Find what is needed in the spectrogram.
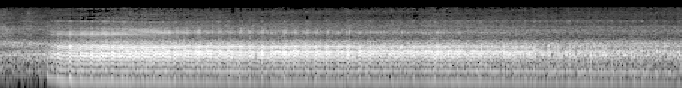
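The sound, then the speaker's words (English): A loud, sustained Tarzan-style yell, made during a breathing energizer exercise, begins after a brief pause and holds a steady pitch for about six seconds, its tone rippling rapidly as the upper chest is pounded with a loose fist. “We have a mandatory Tarzan yell here.”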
